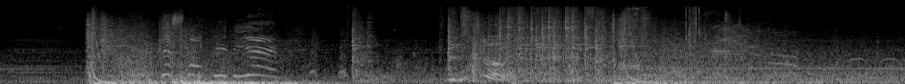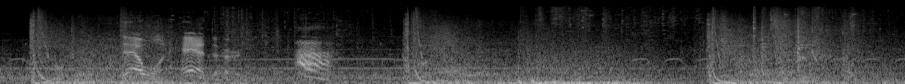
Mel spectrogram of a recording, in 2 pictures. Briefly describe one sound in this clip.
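A cannon fires in bursts.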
